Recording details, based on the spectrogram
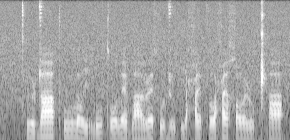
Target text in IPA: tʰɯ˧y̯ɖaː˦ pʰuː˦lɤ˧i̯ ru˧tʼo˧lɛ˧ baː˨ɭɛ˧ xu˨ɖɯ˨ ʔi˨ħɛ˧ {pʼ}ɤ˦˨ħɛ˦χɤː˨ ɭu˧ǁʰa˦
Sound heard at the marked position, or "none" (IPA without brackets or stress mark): pʼ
